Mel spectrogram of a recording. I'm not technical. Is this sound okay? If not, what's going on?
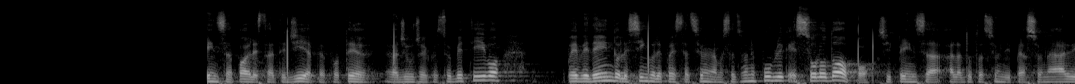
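No. The audio starts with an audio dropout to silence: from the very beginning until 2.08 s there is complete, dead silence, with not even faint background hiss. That points to a cut signal, likely a lost connection or a mute, rather than a quiet passage.

After that, there are loud pops at 2.87 s, 3.94 s and 6.48 s, and a quick double pop between 8.58 and 8.75 s. Each is a short, sharp click on top of the sound, which continues underneath without a gap. The likely cause is an electrical jolt from a plug, switch or static.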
